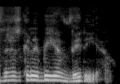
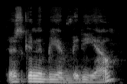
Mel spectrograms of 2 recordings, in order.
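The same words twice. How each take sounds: First: Said in the usual way. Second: "there's gonna be a video" said again lower, with weight on "gonna"; a lower, emphatic echo of "there's gonna be a video"; lower repeat. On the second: Shown as a demonstration. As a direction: drop the pitch and lean on "gonna".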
